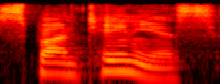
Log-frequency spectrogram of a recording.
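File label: "spontaneous" US English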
